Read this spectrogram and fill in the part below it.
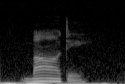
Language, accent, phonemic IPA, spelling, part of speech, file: English, UK, /ˈmɑːdi/, mardy, adjective / noun, En-uk-mardy.ogg
- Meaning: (adjective) 1. Sulky or whining 2. Non-cooperative, bad-tempered or terse in communication; grumpy; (noun) A sulky, whiny mood; a fit of petulance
